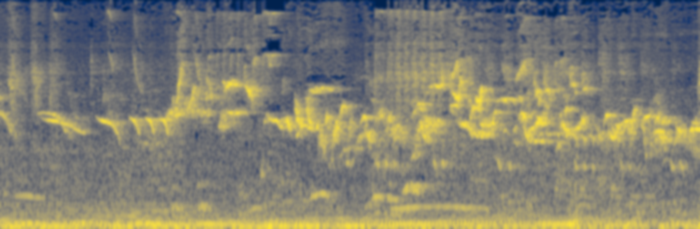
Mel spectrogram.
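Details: White-rumped shama pouring out a long, continuous medley of whistled, trilled and scratchy phrases, opening with clear slurred whistles and growing denser and more jumbled, over a persistent low hum.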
